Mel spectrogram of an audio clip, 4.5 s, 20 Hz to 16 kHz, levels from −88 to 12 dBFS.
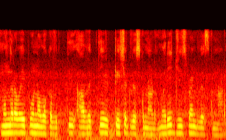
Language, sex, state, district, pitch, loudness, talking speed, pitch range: Telugu, male, Telangana, Hyderabad, 145 Hz, -16 LUFS, 145 wpm, 135-155 Hz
